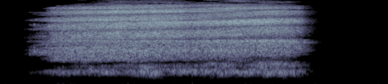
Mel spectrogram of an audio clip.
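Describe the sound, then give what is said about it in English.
One long, deep breath during a guided relaxation exercise, a soft airy rush lasting about two seconds that rises in quickly, holds steady and cuts off cleanly into silence. “Now just rest your arms by your sides and take a few deep breaths with me.”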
